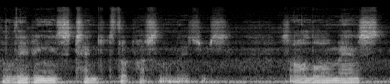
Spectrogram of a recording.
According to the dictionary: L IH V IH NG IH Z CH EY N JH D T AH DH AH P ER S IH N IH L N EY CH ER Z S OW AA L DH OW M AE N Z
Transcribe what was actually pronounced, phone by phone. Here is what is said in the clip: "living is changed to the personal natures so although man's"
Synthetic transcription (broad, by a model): L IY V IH NG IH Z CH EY N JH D T AH DH AH P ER S N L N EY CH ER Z S OW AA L OW M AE N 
